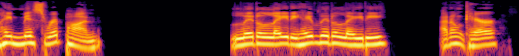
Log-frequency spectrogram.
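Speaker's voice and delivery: coyote voice. Retelling a run-in with a coyote, the speaker voices the coyote: coyote voice. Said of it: "The coyote's the one who probably wrote".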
